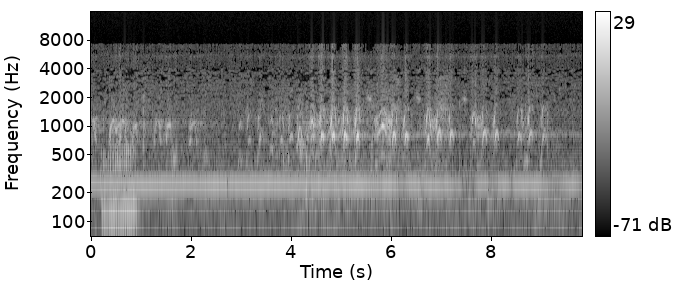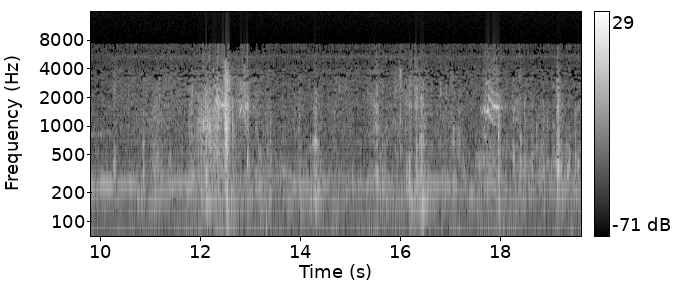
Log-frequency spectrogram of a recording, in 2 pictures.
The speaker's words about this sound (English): Jackals. The black-backed jackal calling to his kindred.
